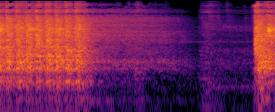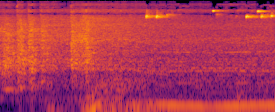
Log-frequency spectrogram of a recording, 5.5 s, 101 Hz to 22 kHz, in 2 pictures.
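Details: 2004 Nissan 350Z after fitting new rear stays and refitting the motor: cranks briefly, catches cleanly and settles into a steady, even idle with no misfire or knock; normal start and idle.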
